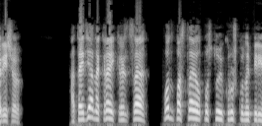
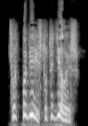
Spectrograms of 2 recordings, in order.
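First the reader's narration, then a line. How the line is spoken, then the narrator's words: Exclamation. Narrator (Russian): воскликнула Харпер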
